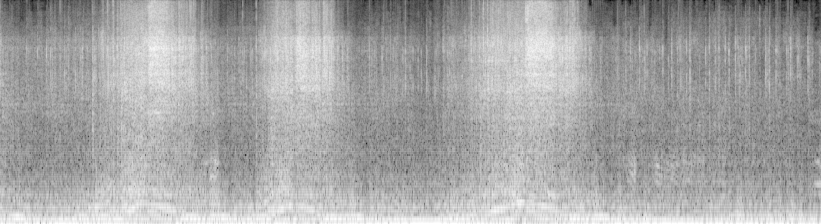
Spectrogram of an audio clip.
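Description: A race car engine at a Donington Park season-opener race meeting fires up and revs loudly, with repeated rising-and-falling revs over a steady rumbling idle, close and continuous throughout.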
